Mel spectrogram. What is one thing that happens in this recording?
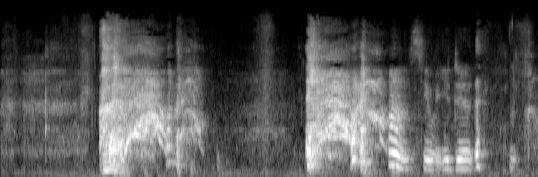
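A middle-aged woman laughs loudly close by.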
